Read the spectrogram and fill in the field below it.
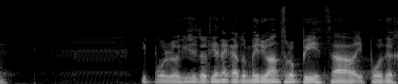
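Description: Speech, opening dull and muffled: from 0.00 to 2.34 s nothing is present above 11.7 kHz and codec artefacts are stronger, then clarity improves abruptly with no gap. This is an adaptive stream starting at a low bitrate, which points to HE-AAC at 16 kbit/s stepping up to AAC-LC at 96 kbit/s once the connection was measured. Within that stretch, from 0.81 to 1.15 s, one 42.67 ms fragment repeats exactly eight times, a rapid mechanical repetition at 23.4 Hz with essentially no audio lost. That is a system hang loop: the system froze while the audio hardware kept cycling the same ring buffer, which fits a 2048-sample buffer.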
